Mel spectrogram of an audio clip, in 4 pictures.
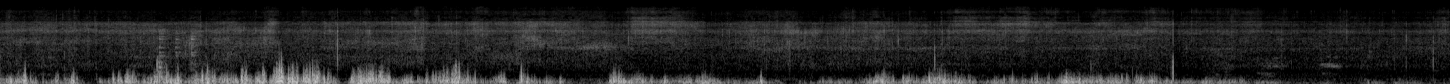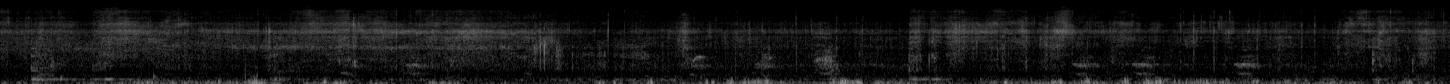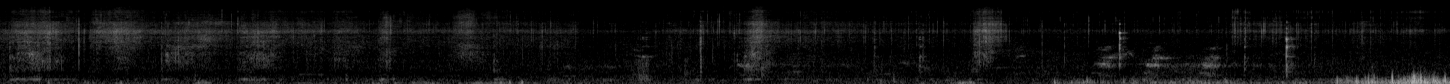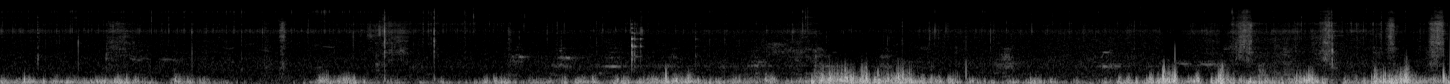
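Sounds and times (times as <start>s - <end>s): eggs and bacon sizzling: 0.0s - 58.0s
metal spatula scraping steel: 14.7s - 16.4s, 27.9s - 33.9s.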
